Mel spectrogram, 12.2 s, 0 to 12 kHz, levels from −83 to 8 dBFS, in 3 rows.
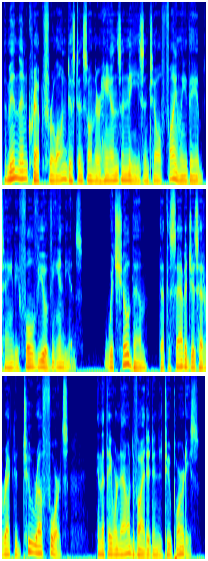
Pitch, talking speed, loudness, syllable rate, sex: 105 Hz, 210 wpm, -19 LUFS, 5.6 syllables/s, male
